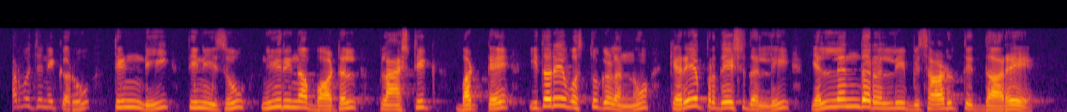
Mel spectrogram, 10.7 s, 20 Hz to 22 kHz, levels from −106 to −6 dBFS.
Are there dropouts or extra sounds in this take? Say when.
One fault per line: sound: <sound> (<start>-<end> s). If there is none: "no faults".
no faults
